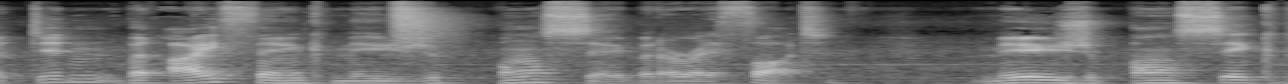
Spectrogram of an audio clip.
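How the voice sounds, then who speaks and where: A man at a very slow pace with an American accent, ordinary pitch variation, and audible room echo. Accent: American accent when speaking French. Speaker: language learner. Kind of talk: reading practice with commentary. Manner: halting.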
